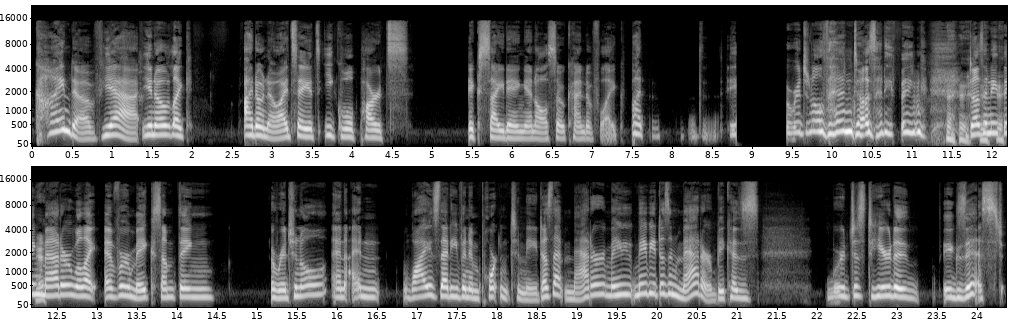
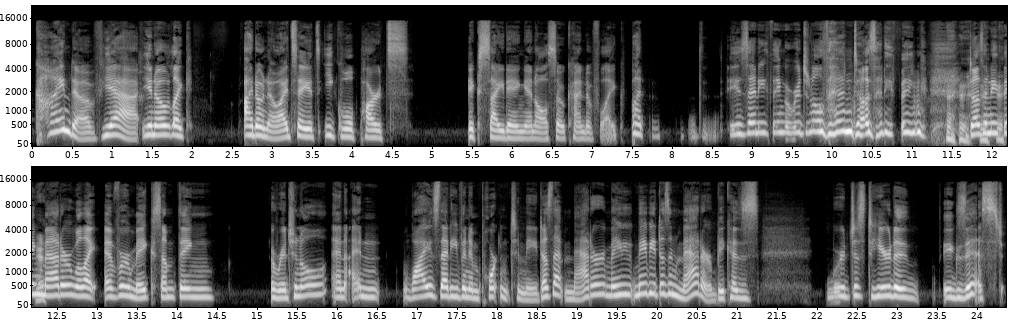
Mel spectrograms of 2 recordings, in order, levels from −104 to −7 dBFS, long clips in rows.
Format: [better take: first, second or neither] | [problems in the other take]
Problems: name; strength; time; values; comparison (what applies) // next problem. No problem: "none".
second | audio cutting out; at 9 s for 0.5 s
